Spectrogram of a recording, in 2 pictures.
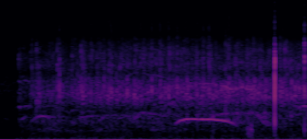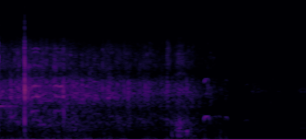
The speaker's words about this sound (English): Oh man, if you're gonna clap, clap.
